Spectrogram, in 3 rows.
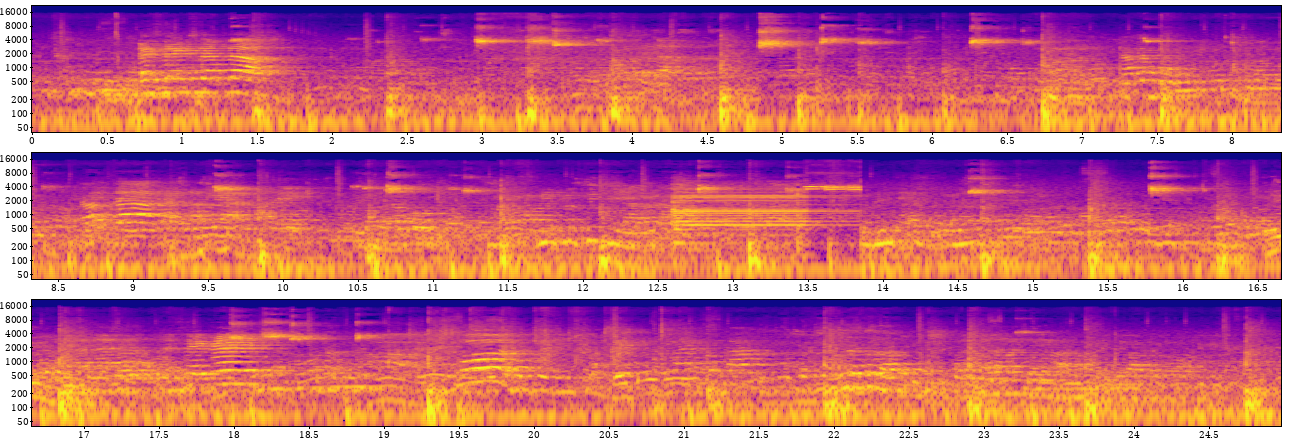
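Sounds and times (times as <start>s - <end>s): sneakers squeaking: 0.0s - 19.6s, 21.0s - 24.9s
voices of onlookers: 0.0s - 24.9s
basketball dribbling: 1.5s - 13.6s.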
